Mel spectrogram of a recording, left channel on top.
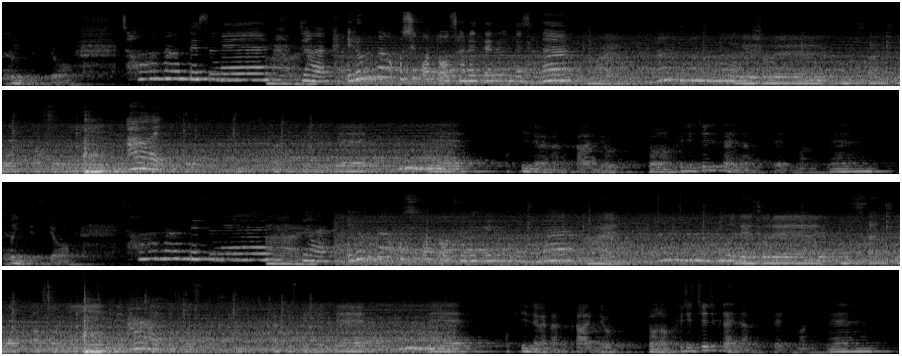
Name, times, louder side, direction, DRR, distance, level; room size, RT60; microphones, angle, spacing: voice 1, 0.0-0.7 2.6-3.1 5.8-6.2 7.1-10.9 11.2-12.6 13.2-13.6 14.2-15.1 15.4-17.7, right 1 dB, 50° right, 5 dB, 0.9 m, -36 dB
voice 2, 0.8-5.7 6.5-7.4 8.0-8.2 10.2-10.6 12.9-13.5, left 2 dB, 85° left, 8 dB, 0.8 m, -31 dB
sound 1, 3.3-13.5, right 1 dB, 15° right, 0.4 m, -36 dB
Packing tape duct tape, 6.4-8.1 8.8-8.9 9.2-12.2 12.6-12.8, right 1 dB, 75° right, 1.6 m, -33 dB
8.8 x 6.5 x 3.0 m, 1.1 s
head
